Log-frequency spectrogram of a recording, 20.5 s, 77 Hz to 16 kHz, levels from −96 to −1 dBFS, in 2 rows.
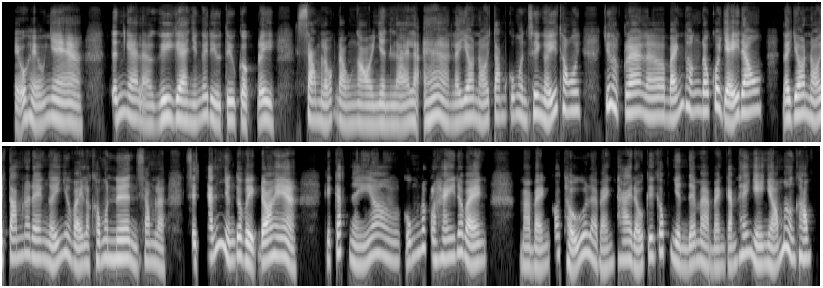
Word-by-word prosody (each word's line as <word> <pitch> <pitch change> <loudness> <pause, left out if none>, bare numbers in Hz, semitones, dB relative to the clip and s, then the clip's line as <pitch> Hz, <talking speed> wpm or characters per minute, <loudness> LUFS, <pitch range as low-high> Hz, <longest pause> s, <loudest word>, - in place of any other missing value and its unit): Hiểu, - - +1
hiểu 165 -5 -2
nha, 175 -5 +2 0.4
tính 200 +4 0
ra 210 -5 0
là 160 - -3
ghi 190 +7 +2
ra 195 -2 +5
những 170 0 -5
cái 215 - -1
điều 190 -6 -1
tiêu 185 +4 +1
cực 170 -3 -2
đi, 180 0 +1 0.3
xong 185 -3 -1
là 160 - 0
bắt 185 - -6
đầu 165 -5 -2
ngồi 160 -1 -1
nhìn 160 0 -2
lại 160 +1 -1
là 175 - -1
à, 190 +2 -1
là 165 - -2
do 200 +4 +2
nội 175 -3 -3
tâm 210 +1 -4
của 210 -1 -6
mình 215 -3 -4
suy 235 +5 +1
nghĩ 195 +4 +2
thôi, 260 -1 0 0.3
chứ 320 - +2
thật 300 -4 -1
ra 245 +1 +5
là 210 -2 0
bản 195 +10 +2
thân 260 -4 -2
đâu 255 -1 +4
có 295 +4 +2
vậy 180 +4 +6
đâu, 250 +2 +4 0.3
là 190 - +3
do 225 +4 +4
nội 195 -4 -1
tâm 230 +3 -1
nó 265 - -2
đang 225 -3 -1
nghĩ 180 0 0
như 260 +2 -4
vậy 170 -3 +1
là 185 - -3
không 205 +3 -4
có 230 - -1
nên, 225 -3 +3
xong 200 +3 -4
là 170 -3 -3 0.3
sẽ 195 - -2
tránh 240 +8 +2
những 210 - +1
cái 250 - +3
việc 190 -7 +3
đó 210 +3 +7
ha 240 -8 +4 0.4
cái 205 - -6
cách 275 -2 -1
này 185 -2 -3
á 270 0 -1 0.2
cũng 230 +8 -5
rất 335 -6 -4
là 220 - 0
hay 225 +2 +1
đó 285 +1 0
bạn. 195 0 +4 0.4
Mà 175 -1 -3
bạn 165 +1 -1
có 260 +5 -6
thử 265 - +1
là 235 -8 -2
bạn 155 +1 -4
thay 215 -1 -1
đổi 160 -1 +1
cái 245 - -1
góc 285 0 -2
nhìn 190 -9 -2
để 180 +2 0
mà 200 -3 -1
bạn 165 0 -4
cảm 170 +2 -1
thấy 265 +4 -2
nhẹ 185 -8 +1
nhõm 185 - 0
hơn 340 -8 +1
không? 225 -1 +1
205 Hz, 275 wpm, -23 LUFS, 175-235 Hz, 0.4 s, đó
